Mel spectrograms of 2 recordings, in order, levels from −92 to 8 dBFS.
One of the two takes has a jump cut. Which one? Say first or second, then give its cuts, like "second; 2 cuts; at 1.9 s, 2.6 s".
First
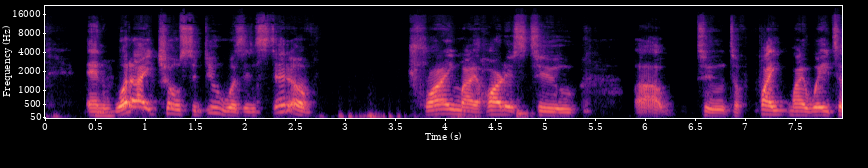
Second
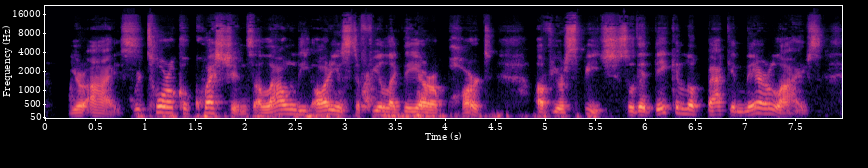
second; 1 cut; at 1.0 s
